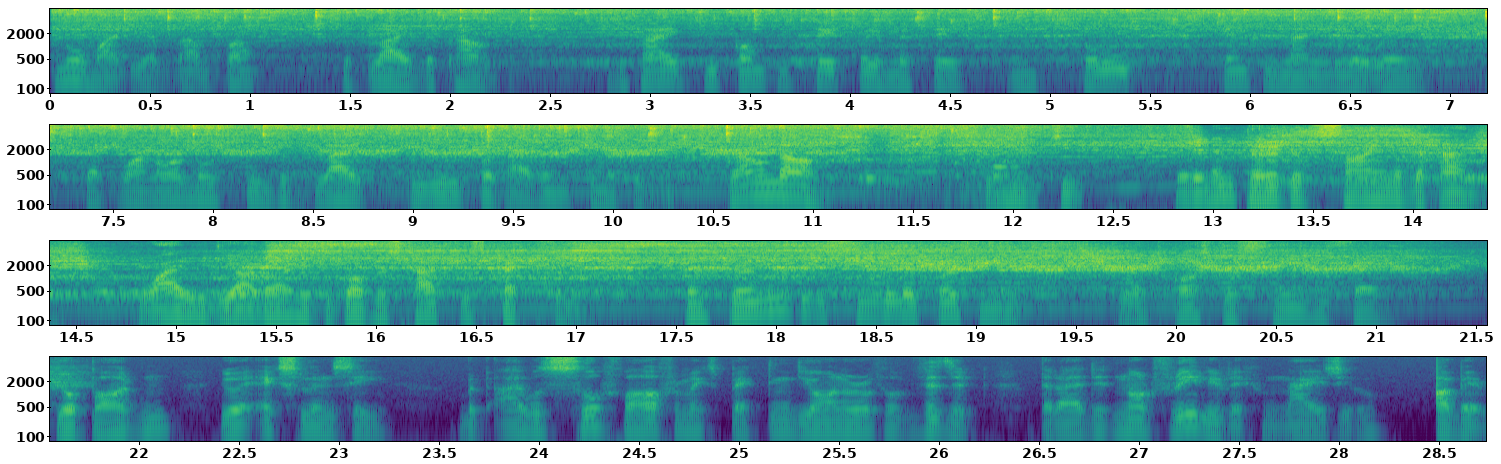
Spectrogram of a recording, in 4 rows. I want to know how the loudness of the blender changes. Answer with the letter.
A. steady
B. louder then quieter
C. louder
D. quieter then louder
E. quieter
C.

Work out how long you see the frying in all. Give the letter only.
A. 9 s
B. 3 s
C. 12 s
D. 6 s
C.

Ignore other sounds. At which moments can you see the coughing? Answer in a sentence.
The coughing can't be heard in this clip.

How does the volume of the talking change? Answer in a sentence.
The volume of the talking goes up, then down.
